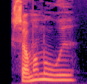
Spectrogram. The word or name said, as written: sommermode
